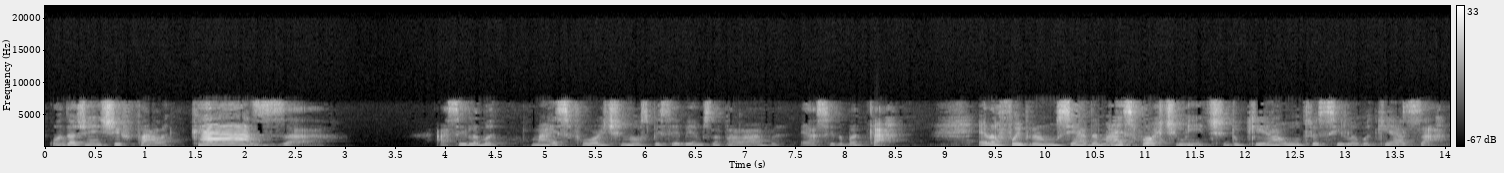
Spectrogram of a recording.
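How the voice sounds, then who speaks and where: A woman teacher explaining a lesson to children, speaking slowly and deliberately and drawing out the example words. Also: lowish voice, darkish tone. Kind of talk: slow classroom explanation for children. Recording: dull lo-fi sound.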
